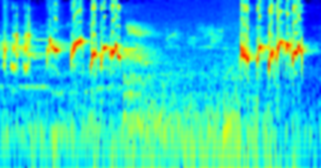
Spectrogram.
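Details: A red-whiskered bulbul gives morning song meant as a lure for training birds, an opening run of rapid bright whistles, a pause with soft background sound, then another phrase of looping, quickly repeated notes.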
